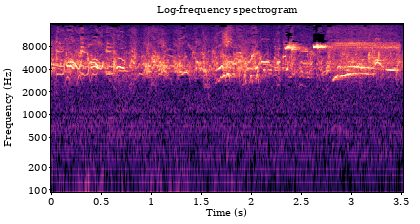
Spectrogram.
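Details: Song of a Eurasian siskin, a steady stream of quick high twitters and thin slurred whistles, with a few sharper rising and falling notes near the end, over faint hiss.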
